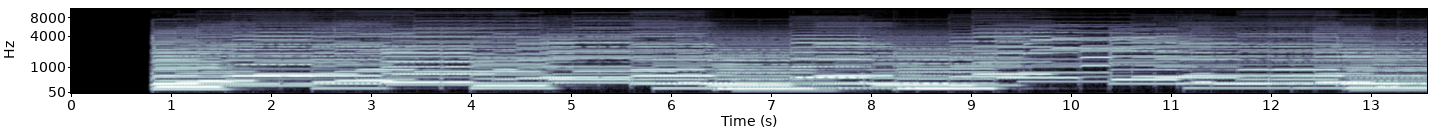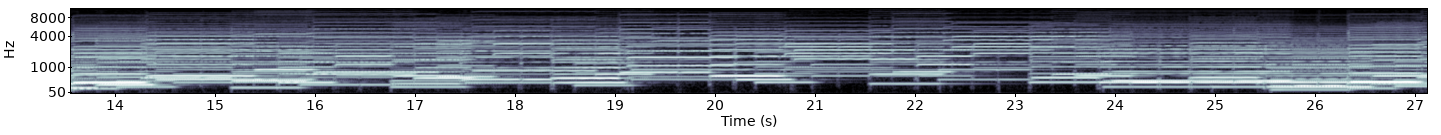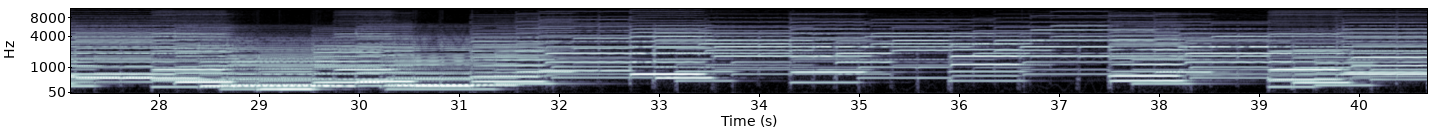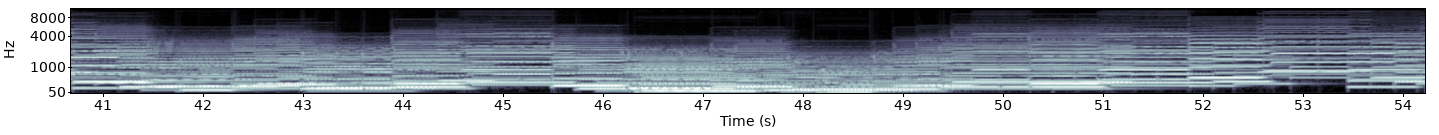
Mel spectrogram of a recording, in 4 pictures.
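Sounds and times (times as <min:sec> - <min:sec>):
quintet playing: 0:00.8 - 0:54.2.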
